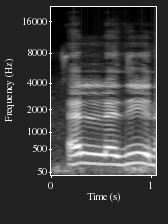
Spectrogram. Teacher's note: طرف اللسان ها يلمس الثنايا العليا الاربع اسنان الكبرى دي طرف اللسان يلمسهم من الداخل كده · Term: الذال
